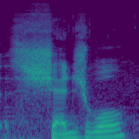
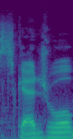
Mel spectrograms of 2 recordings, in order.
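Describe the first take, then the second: First: The word begins with a 'sh' sound. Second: The word begins with a 'sk' sound. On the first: "As in like Silent C?" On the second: "Not schedule"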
